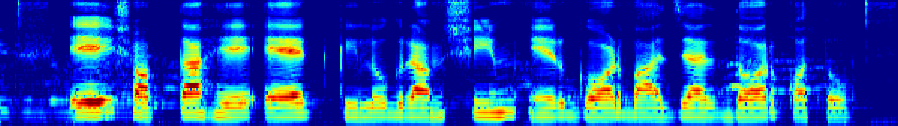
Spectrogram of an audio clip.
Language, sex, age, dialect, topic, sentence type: Bengali, female, 18-24, Rajbangshi, agriculture, question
